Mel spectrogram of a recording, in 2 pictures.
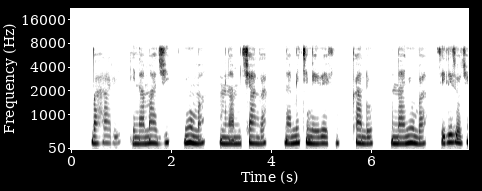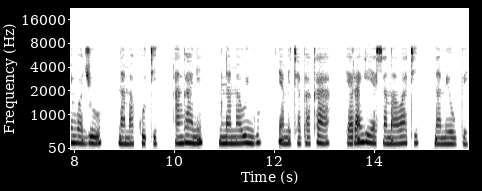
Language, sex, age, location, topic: Swahili, female, 36-49, Mombasa, government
